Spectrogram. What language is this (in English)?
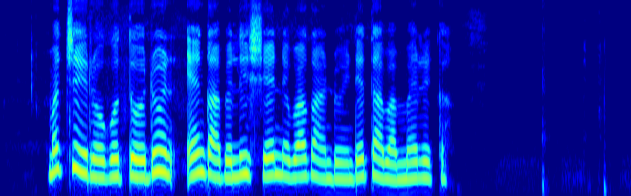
Kalenjin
